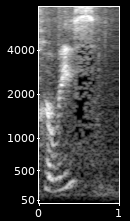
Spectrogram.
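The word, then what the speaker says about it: charis (χάρις): And the Hebrew, or the Greek, I'm sorry, is hard to pronounce, but it's charis. That's C-H-A-R-I-S. Charis.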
